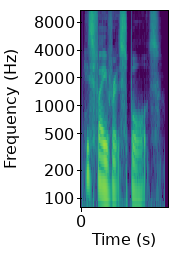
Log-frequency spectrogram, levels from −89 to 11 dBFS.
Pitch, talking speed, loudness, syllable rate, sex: 130 Hz, 135 wpm, -17 LUFS, 5.3 syllables/s, male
